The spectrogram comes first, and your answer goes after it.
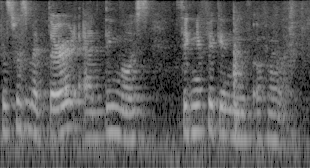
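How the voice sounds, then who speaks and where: Over noticeable background noise and audible room echo, a woman with an American accent talks at a very fast pace. Her pitch is fairly high. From India, Bahrain and the US. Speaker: public speaking club member. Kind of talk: prepared speech.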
